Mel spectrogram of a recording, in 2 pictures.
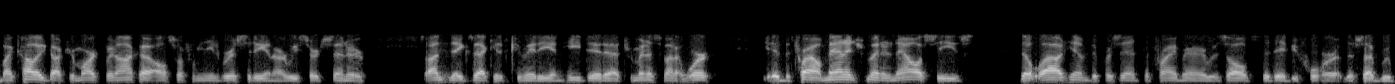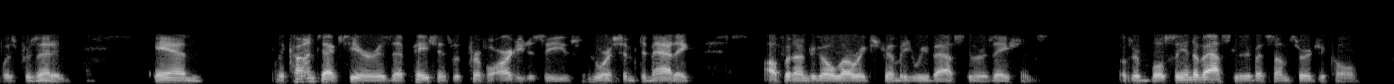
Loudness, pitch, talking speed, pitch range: -23 LUFS, 95 Hz, 155 wpm, 95-105 Hz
